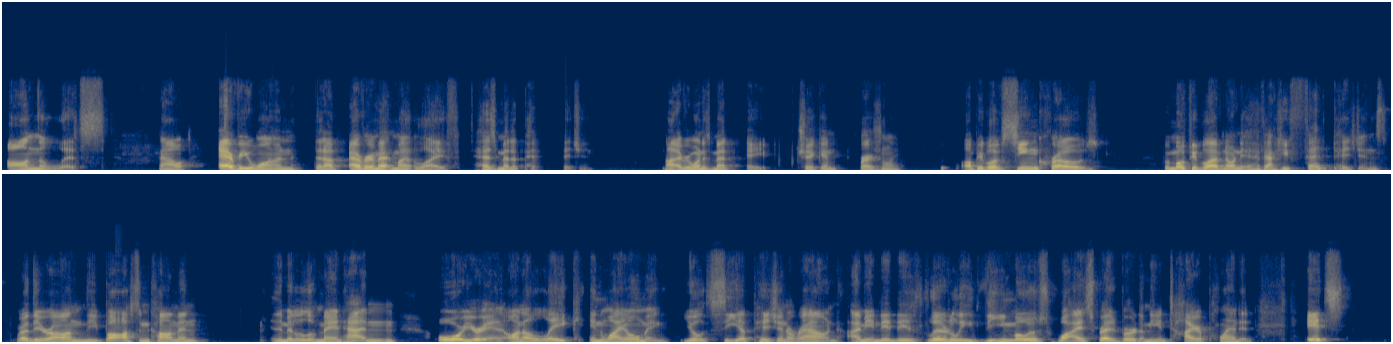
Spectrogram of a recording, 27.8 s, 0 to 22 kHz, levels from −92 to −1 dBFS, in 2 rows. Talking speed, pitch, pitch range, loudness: 160 wpm, 115 Hz, 100-130 Hz, -29 LUFS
